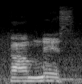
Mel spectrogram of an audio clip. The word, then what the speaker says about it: calmness: इसमें एल का प्रोनाउंसिएशन नहीं किया जाता है, इसको पढ़ा जाता है कामनेस।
